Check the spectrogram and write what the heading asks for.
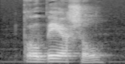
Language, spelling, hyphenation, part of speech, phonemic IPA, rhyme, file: Dutch, probeersel, pro‧beer‧sel, noun, /ˌproːˈbeːr.səl/, -eːrsəl, Nl-probeersel.ogg
- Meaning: something that has been or is being tried out or the result thereof; a test, an attempt, a practice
